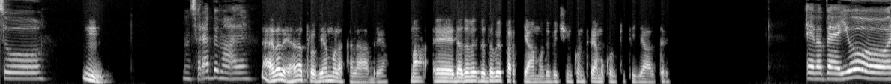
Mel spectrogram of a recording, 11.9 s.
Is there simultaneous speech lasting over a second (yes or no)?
no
